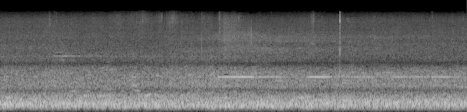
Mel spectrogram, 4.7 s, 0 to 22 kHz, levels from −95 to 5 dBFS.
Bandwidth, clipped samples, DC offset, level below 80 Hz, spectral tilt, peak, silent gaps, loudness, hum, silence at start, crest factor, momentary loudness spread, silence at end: 15.5 kHz; under 0.1%; under 0.1%; -60 dBFS; -5.5 dB/octave; -8 dBFS; none; -23 LUFS; none; 0 s; 14 dB; 2 LU; 0 s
